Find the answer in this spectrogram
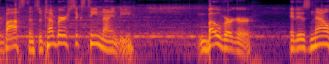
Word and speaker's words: Beauverger: Beauverger. Beauverger. Okay, that's how you pronounce Are it.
